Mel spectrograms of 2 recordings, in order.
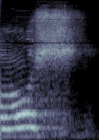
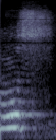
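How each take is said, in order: First: The syllable ends with a sh sound. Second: The syllable ends with a plain s sound. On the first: The speaker calls it right. "Tapi mush" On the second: The speaker calls it wrong. "Jangan mus, jangan mus ya, jangan sin ya"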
